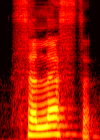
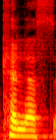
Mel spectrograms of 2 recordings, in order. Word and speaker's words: Celeste: it I like it Celeste not Kellis area sorry I was pronouncing it with my stupid German pronunciation also this exact level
